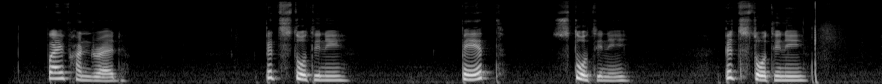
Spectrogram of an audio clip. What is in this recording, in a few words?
MAC 6, macedonian phrasebook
